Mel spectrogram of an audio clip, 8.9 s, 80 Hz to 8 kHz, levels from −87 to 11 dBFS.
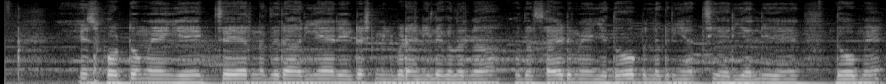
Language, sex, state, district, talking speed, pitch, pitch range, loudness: Hindi, male, Rajasthan, Bikaner, 205 wpm, 130 Hz, 125-135 Hz, -18 LUFS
